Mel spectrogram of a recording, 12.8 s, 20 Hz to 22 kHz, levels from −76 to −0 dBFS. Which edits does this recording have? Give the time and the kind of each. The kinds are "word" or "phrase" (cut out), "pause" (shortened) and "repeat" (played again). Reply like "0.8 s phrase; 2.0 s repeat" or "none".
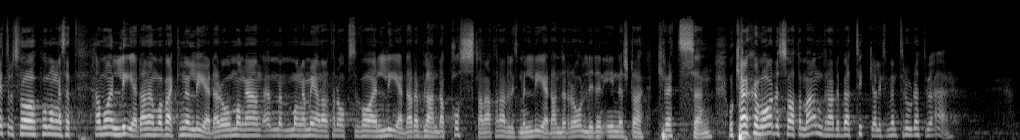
8.1 s pause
